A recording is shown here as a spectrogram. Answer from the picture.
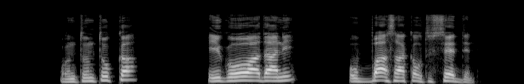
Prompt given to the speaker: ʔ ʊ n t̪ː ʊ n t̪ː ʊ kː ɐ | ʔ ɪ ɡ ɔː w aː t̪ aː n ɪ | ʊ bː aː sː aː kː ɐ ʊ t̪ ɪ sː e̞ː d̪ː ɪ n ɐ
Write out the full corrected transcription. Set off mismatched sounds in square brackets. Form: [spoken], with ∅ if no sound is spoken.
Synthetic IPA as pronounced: ʔ ʊ n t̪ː ʊ n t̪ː ʊ kː ɐ | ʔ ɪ ɡ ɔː w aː [d̪] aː n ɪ | ʊ bː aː [s] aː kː ɐ ʊ t̪ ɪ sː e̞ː d̪ː ɪ n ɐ

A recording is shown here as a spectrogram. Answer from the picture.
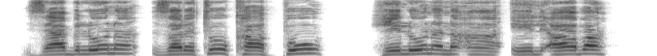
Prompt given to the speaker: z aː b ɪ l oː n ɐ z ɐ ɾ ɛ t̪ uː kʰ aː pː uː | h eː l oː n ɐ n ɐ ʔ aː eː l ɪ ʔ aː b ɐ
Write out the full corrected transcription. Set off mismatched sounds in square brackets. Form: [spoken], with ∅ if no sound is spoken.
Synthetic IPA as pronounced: z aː b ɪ l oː n ɐ z ɐ ɾ ɛ t̪ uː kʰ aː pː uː | h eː l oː n ɐ n ɐ ʔ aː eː l ɪ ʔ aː b ɐ

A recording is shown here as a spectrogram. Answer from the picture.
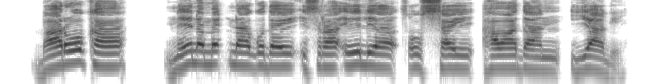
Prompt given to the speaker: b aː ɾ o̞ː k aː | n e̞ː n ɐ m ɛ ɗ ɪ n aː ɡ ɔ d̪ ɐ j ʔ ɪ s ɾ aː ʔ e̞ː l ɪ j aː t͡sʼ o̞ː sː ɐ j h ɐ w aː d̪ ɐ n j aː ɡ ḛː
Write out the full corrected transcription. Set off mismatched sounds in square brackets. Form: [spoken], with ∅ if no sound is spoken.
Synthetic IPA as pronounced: b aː ɾ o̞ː k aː | n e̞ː n ɐ m ɛ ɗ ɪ n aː ɡ ɔ d̪ ɐ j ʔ ɪ s ɾ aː ʔ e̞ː l ɪ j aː t͡sʼ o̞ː sː ɐ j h ɐ w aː d̪ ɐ n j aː ɡ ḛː

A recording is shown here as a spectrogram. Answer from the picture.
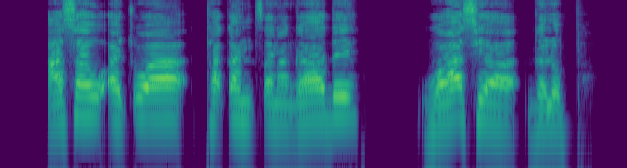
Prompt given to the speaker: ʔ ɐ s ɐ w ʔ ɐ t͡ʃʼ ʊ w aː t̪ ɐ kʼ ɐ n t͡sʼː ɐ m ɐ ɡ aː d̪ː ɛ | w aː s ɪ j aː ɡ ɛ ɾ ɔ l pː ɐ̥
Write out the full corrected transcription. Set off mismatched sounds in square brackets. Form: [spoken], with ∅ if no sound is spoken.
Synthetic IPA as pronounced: ʔ ɐ s ɐ w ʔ ɐ t͡ʃʼ ʊ w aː t̪ ɐ kʼ ɐ n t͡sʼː ɐ [n] ɐ ɡ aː [d̪] ɛ | w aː s ɪ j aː ɡ ɛ [l] ɔ [∅] pː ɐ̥

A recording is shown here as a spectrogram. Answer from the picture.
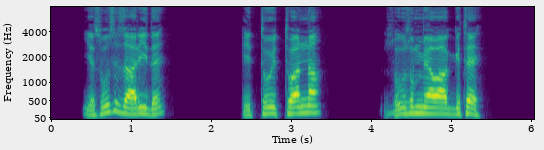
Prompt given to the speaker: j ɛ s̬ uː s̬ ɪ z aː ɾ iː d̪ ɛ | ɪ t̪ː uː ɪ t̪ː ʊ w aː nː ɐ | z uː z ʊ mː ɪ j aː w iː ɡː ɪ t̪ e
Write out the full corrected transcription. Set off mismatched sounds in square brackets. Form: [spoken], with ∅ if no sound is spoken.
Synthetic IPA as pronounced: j ɛ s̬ uː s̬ ɪ z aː ɾ iː d̪ ɛ | ɪ t̪ː uː ɪ t̪ː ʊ w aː nː ɐ | z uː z ʊ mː ɪ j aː w [aː] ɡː ɪ t̪ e

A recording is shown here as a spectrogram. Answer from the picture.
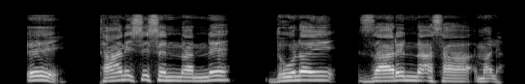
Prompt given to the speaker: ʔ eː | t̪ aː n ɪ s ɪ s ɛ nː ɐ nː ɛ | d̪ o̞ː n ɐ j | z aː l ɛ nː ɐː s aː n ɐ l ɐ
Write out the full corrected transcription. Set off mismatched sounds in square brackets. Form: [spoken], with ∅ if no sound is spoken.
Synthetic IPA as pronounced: ʔ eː | t̪ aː n ɪ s ɪ s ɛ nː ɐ nː ɛ | d̪ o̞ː n ɐ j | z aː [ɾ] ɛ nː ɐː s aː [m] ɐ l ɐ

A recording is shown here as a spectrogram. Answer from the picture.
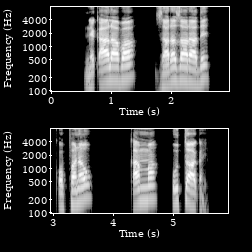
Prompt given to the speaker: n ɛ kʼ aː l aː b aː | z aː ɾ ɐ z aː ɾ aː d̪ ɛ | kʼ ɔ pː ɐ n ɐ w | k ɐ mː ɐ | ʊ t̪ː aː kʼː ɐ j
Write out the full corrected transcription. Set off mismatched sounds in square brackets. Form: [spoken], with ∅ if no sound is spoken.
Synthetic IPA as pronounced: n ɛ kʼ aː l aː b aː | z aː ɾ ɐ z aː ɾ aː d̪ ɛ | kʼ ɔ pː ɐ n ɐ w | [kʼ] ɐ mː ɐ | ʊ t̪ː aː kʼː ɐ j

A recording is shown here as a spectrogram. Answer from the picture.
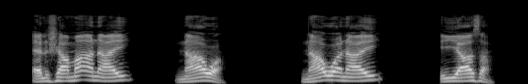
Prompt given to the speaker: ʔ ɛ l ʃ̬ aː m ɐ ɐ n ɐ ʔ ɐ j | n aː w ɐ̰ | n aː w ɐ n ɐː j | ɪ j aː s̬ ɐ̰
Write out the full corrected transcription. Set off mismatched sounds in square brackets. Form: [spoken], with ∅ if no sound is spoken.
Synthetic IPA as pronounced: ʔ ɛ l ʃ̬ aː m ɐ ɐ n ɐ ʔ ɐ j | n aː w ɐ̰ | n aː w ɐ n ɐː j | ɪ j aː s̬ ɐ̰

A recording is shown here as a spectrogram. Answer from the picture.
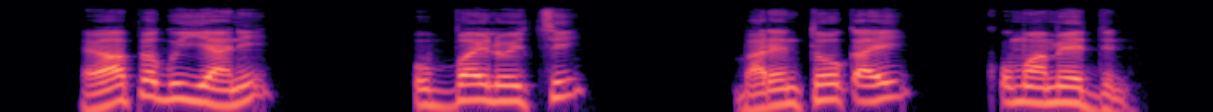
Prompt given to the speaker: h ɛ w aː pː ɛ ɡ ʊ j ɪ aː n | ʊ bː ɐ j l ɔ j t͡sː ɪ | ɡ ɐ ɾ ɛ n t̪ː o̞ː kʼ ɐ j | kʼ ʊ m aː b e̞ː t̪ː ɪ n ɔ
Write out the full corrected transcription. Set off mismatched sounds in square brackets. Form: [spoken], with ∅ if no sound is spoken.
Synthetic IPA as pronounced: h ɛ w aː pː ɛ ɡ ʊ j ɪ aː n | ʊ bː ɐ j l ɔ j t͡sː ɪ | [b] ɐ ɾ ɛ n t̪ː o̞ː kʼ ɐ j | kʼ ʊ m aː [m] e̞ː [d̪ː] ɪ n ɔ

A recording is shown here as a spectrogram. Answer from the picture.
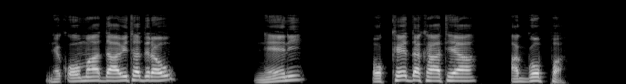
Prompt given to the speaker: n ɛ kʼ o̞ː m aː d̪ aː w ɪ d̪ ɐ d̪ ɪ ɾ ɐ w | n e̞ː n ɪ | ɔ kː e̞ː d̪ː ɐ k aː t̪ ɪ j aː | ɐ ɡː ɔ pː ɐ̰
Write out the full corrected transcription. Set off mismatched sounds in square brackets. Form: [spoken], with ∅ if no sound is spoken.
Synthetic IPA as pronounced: n ɛ kʼ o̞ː m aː d̪ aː w ɪ [t̪] ɐ d̪ ɪ ɾ ɐ w | n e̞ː n ɪ | ɔ kː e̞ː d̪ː ɐ k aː t̪ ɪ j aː | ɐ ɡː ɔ pː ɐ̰

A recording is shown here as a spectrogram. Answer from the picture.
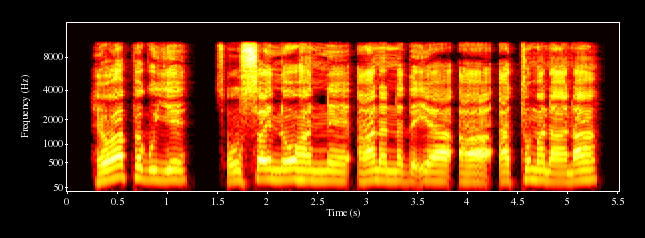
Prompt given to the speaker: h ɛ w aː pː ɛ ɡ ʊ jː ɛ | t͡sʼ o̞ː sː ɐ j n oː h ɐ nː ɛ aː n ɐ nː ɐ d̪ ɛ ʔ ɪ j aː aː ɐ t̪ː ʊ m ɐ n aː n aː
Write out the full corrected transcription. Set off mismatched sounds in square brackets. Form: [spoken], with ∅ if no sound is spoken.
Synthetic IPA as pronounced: h ɛ w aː pː ɛ ɡ ʊ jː ɛ | t͡sʼ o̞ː sː ɐ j n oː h ɐ nː ɛ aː n ɐ nː ɐ d̪ ɛ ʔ ɪ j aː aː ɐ t̪ː ʊ m ɐ n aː n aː

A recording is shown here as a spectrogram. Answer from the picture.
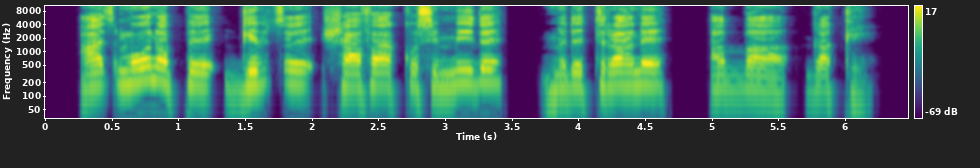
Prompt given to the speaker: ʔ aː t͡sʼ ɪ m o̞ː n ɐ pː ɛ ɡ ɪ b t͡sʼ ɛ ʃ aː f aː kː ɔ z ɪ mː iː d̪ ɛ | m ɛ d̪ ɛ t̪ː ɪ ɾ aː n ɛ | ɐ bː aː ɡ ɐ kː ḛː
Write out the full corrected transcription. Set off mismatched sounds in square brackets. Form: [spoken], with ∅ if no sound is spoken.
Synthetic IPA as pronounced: ʔ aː t͡sʼ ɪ m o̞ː n ɐ pː ɛ ɡ ɪ b t͡sʼ ɛ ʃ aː f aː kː ɔ [s] ɪ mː iː d̪ ɛ | m ɛ d̪ ɛ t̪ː ɪ ɾ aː n ɛ | ɐ bː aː ɡ ɐ kː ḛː

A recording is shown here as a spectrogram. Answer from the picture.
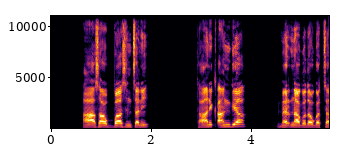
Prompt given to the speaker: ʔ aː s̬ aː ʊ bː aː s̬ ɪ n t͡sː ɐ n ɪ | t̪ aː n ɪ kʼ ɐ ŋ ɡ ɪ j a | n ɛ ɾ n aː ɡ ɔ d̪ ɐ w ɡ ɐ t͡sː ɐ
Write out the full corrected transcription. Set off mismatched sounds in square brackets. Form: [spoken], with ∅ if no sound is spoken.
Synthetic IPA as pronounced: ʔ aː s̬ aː ʊ bː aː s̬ ɪ n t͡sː ɐ n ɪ | t̪ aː n ɪ kʼ ɐ ŋ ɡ ɪ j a | [m] ɛ ɾ n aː ɡ ɔ d̪ ɐ w ɡ ɐ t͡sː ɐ

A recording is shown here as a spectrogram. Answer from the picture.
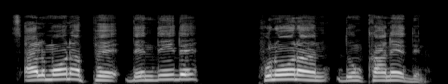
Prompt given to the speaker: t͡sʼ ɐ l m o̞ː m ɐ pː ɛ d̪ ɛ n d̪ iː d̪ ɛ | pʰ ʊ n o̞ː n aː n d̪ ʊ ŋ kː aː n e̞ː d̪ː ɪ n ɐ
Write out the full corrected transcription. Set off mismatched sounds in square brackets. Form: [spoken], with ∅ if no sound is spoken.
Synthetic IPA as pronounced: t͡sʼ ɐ l m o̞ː [n] ɐ pː ɛ d̪ ɛ n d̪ iː d̪ ɛ | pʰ ʊ n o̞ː n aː n d̪ ʊ ŋ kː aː n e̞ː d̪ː ɪ n ɐ

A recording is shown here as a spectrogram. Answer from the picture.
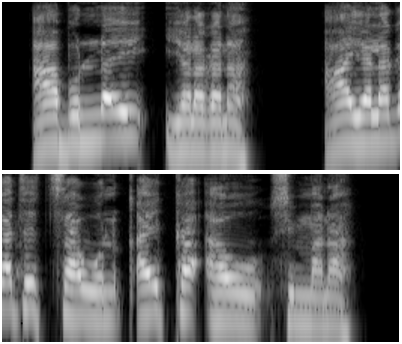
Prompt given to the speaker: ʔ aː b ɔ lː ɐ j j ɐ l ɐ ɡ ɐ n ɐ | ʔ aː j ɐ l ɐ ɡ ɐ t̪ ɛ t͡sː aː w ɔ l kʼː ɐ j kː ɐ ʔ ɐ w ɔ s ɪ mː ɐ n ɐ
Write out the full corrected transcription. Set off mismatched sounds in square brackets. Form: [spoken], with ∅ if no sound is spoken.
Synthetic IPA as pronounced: ʔ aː b ɔ lː ɐ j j ɐ l ɐ ɡ ɐ n ɐ | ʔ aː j ɐ l ɐ ɡ ɐ t̪ ɛ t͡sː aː w ɔ l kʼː ɐ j kː ɐ ʔ ɐ w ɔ s ɪ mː ɐ n ɐ

